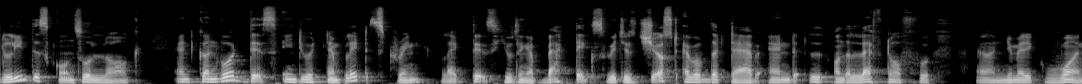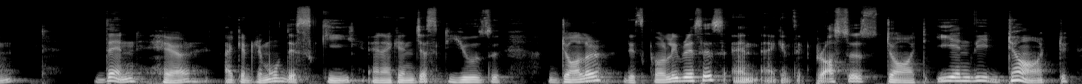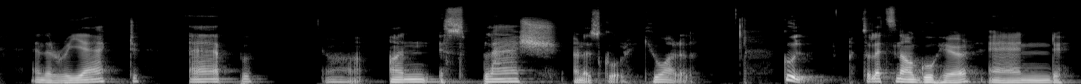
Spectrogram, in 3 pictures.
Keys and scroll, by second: 0.1 super+BackSpace, 0.8 super+Down, 1.3 super+Down, 1.4 super+Left, 2.0 BackSpace, 2.6 shift+Down, 2.9 shift+super+Right, 4.3 shift+Left, 11.0 super+Right, 12.0 super+BackSpace, 12.7 alt+shift+Left, 13.4 alt+shift+BackSpace, 14.5 shift+BackSpace, 16.7 shift+Left, 17.7 Left, 28.7 shift+super+Right, 29.5 ctrl+shift+super+Right, 30.5 ctrl+Left.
